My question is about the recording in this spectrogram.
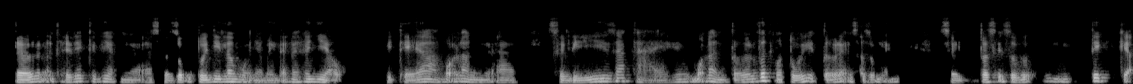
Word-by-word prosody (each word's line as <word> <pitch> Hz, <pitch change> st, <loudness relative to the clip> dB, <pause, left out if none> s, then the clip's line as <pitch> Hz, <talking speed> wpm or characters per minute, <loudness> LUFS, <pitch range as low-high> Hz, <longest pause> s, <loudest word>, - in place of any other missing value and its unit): Tớ 105 Hz, -, +8 dB, 0.2 s
đã -, -, -2 dB
thấy 120 Hz, -6 st, 0 dB
được 140 Hz, -, +2 dB
cái 120 Hz, -3 st, -4 dB
việc 130 Hz, -3 st, 0 dB
là 100 Hz, -2 st, -5 dB
sử 95 Hz, -, 0 dB
dụng 105 Hz, +4 st, +3 dB
túi 105 Hz, -1 st, +6 dB
ni 125 Hz, +3 st, +4 dB
lông 125 Hz, -1 st, +4 dB
của 110 Hz, -, -1 dB
nhà 95 Hz, +1 st, -3 dB
mình 95 Hz, 0 st, -4 dB
đợt -, -, -2 dB
này 115 Hz, -1 st, -1 dB
hơi 125 Hz, 0 st, +2 dB
nhiều. 105 Hz, -6 st, +2 dB, 0.4 s
Vì -, -, -4 dB
thế, 95 Hz, 0 st, +1 dB
à, 120 Hz, 0 st, +2 dB
mỗi 140 Hz, -, 0 dB
lần, 130 Hz, -5 st, +1 dB, 0.2 s
à, 100 Hz, -, -3 dB, 0.4 s
xử 95 Hz, -, -2 dB
lý 100 Hz, +8 st, +2 dB
rác 150 Hz, +1 st, -2 dB
thải, 95 Hz, -4 st, -7 dB, 0.2 s
mỗi -, -, +1 dB
lần 110 Hz, -6 st, +1 dB
tớ 100 Hz, -, -1 dB, 0.2 s
vứt 170 Hz, -, +7 dB
vào 110 Hz, -, +1 dB
túi 100 Hz, -1 st, +4 dB
thì -, -, +2 dB
tớ -, -, +1 dB
lại -, -, +1 dB
sử -, -, -2 dB
dụng -, -, -2 dB
lại -, -, -7 dB, 0.5 s
sẽ 95 Hz, -, -2 dB, 0.2 s
tớ 110 Hz, -, +5 dB
sẽ 110 Hz, -, -1 dB
sử 105 Hz, -, +2 dB
dụng, 110 Hz, -, -1 dB
ừ, 145 Hz, -, -10 dB, 0.4 s
tiết 155 Hz, 0 st, +5 dB, 0.2 s
kiệm -, -, +2 dB
110 Hz, 260 wpm, -26 LUFS, 100-125 Hz, 0.5 s, Tớ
